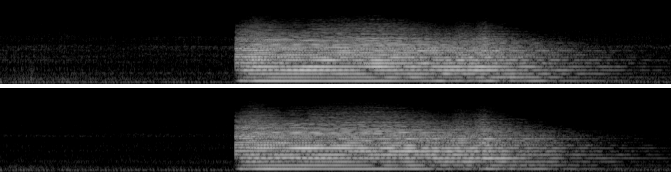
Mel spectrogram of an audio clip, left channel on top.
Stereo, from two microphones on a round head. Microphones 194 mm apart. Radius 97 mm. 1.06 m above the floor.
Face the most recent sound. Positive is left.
turn(degrees=-30)  # may be behind; listen again after turning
